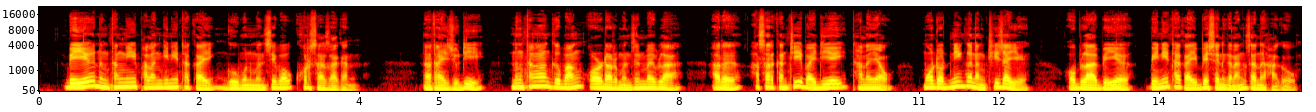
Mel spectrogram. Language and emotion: Bodo, neutral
